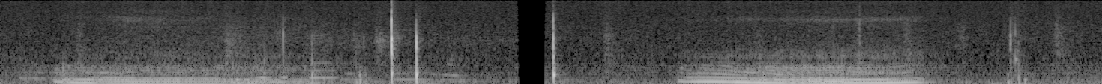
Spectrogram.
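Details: Two deep, rattling snoring breaths with a few sharp clicks between them, recorded in a quiet room; snoring.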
